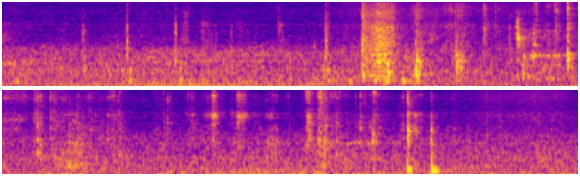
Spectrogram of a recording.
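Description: Quiet, irregular small clicks and taps as fingers handle the ribbon-cable connectors and the tape deck chassis inside a camcorder. They start about two and a half seconds in and thin out near the end.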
